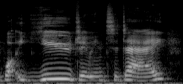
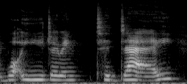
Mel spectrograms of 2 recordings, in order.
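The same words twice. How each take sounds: First: The word today carries no special emphasis. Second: The word today carries the main emphasis. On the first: "could be quite invasive" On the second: "with the emphasis on today"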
